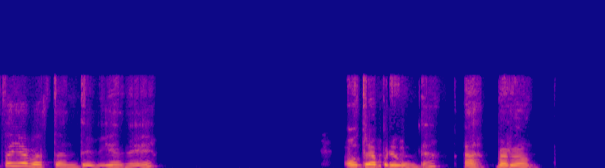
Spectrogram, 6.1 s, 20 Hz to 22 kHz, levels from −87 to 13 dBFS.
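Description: A speech recording carried over a call codec path, band-limited to around 12 kHz, shows repeated packet loss (robotic sound) from 0.43 s to 2.38 s. Over those two seconds the stream drops out 15 times, with gaps up to 39 ms, and the receiver masks each hole by extending the last decoded sound. About a sixth of the stretch is concealed this way, giving a choppy texture with fragments of speech missing.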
